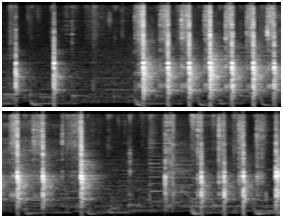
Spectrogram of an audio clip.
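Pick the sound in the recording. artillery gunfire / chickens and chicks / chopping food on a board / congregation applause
chopping food on a board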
